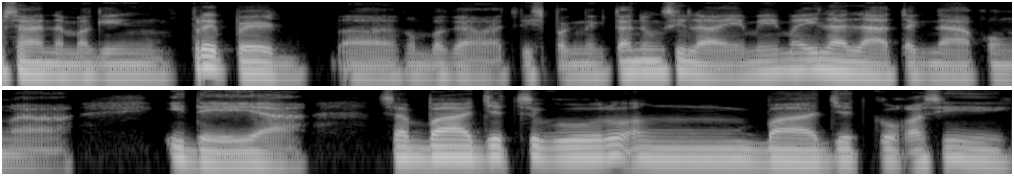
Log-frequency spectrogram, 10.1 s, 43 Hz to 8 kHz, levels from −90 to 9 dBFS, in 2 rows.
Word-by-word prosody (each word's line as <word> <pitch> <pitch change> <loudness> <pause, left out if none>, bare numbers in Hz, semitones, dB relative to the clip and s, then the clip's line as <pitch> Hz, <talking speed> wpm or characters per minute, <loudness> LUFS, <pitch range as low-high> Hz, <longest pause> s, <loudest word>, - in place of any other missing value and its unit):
sana 95 -3 +3
maging 85 -1 -4
prepared, 100 - +3 0.3
ah, 75 -1 -4
kumbaga 80 -3 -6
atleast 85 -1 -9
kapag 80 +2 -6
nagtanong 100 +3 +1
sila, 85 -9 +1
eh, 80 - -4
may 100 +1 -2
mailalatag 95 -7 +1
na 80 -2 -1
akong, 80 -2 -8
ah, 65 -2 -7 0.5
ideya. 90 - +1 0.4
Sa 120 - +2
budget 120 0 +5
siguro, 115 +1 +3
ang 110 -1 0 0.5
budget 100 0 +1
ko 105 -2 -3
kasi 100 -1 -2
95 Hz, 135 wpm, -26 LUFS, 80-110 Hz, 0.5 s, budget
